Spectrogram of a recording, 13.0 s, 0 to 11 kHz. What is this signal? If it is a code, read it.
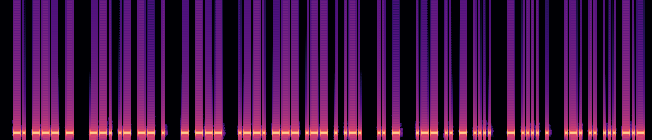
Morse code, heard as a keyed tone, about 25 wpm, 600 Hz. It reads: NOT GAME TO POWER IT WITH THE RISK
